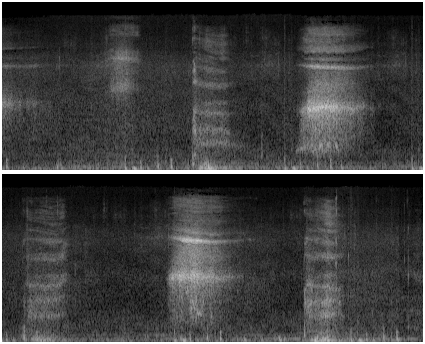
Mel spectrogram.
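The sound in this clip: Deep breaths in and out, taken before going into cold water for winter bathing: six airy, drawn-out breath sounds spaced at slow, fairly regular intervals over steady background noise.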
